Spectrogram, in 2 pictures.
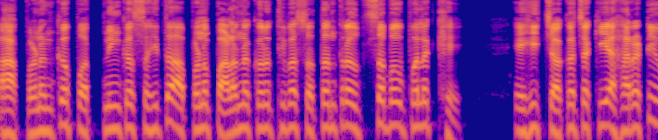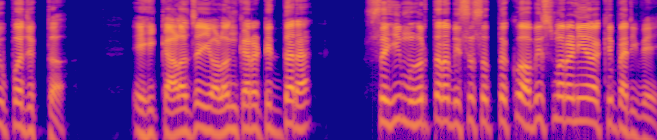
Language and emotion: Odia, happy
